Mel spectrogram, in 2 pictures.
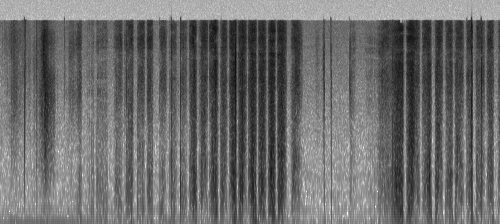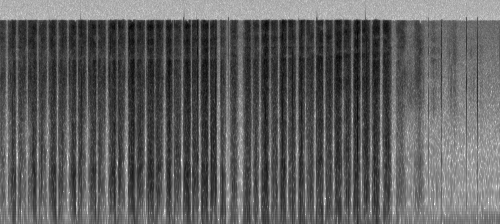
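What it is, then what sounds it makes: Plastic earphone inline mic, scratched. A thin black pointed tool scratches along the casing near the opening of a small, hollow white plastic inline microphone on an earphone cable, held between the fingers. Rapid, fairly regular dry scratching strokes sound bright and crackly. One burst is followed by a short pause, then a longer run that fades out.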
